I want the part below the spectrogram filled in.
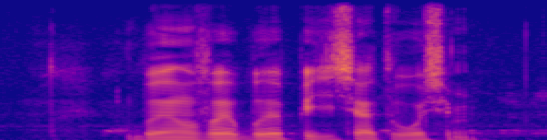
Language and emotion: Russian, neutral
